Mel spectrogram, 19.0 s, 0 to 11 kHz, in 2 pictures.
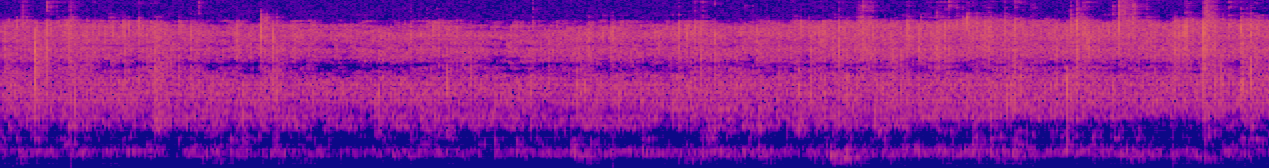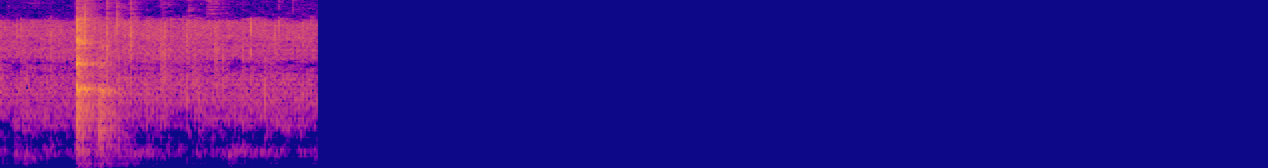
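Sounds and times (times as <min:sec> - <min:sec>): food sizzling in a frying pan: 0:00.0 - 0:11.9.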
